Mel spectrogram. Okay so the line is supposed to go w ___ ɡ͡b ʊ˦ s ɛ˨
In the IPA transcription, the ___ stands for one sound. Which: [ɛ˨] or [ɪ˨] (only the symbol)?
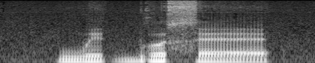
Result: ɪ˨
